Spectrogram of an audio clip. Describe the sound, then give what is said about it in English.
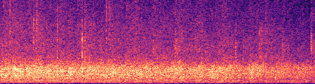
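Sustained applause from an audience at a Catholic university for a Catholic speaker praising his wife for becoming a homemaker, a dense, steady crackle of many hands clapping at an even loudness throughout, with no voices standing out. “I'm playing the applause because I want you to hear what the audience to whom he's speaking thinks of his comments.”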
